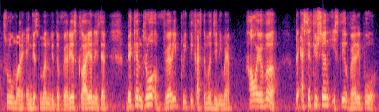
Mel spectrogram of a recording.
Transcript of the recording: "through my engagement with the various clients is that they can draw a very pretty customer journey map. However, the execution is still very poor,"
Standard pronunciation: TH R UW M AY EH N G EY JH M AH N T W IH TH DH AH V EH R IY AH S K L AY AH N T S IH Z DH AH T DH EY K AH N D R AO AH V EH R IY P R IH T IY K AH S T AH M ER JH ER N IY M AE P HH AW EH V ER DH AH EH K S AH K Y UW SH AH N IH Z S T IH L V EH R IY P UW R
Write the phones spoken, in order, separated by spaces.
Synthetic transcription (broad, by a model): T R UW M AY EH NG G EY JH M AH N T W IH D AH V EH R IY AH S K L AY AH N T IH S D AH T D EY K AH N D R AO AH V EH R IY P R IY T IY K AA S T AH M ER JH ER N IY M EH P HH AW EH V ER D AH EH K S AH K Y UW SH AH N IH S T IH L V EH R IY P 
